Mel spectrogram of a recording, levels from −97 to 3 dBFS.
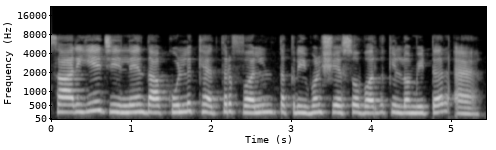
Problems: constant background noise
